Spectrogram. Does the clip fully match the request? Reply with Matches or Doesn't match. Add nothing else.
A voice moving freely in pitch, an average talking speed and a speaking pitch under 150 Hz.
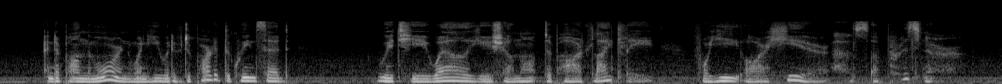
Doesn't match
